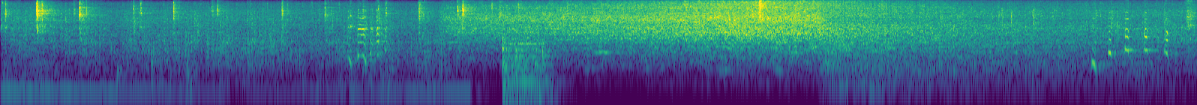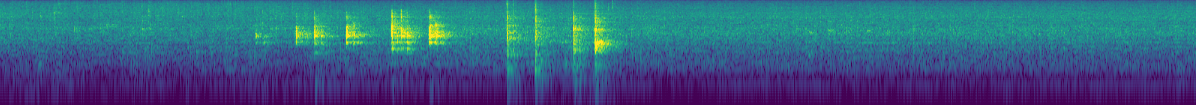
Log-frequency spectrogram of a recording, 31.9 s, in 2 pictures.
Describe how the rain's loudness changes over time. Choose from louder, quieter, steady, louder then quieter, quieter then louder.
louder then quieter.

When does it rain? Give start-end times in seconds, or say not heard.
0.0-31.8.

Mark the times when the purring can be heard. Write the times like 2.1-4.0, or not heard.
not heard.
